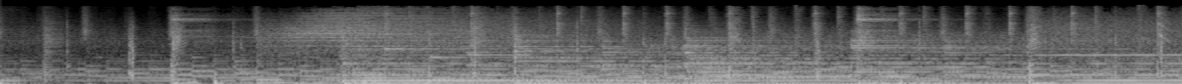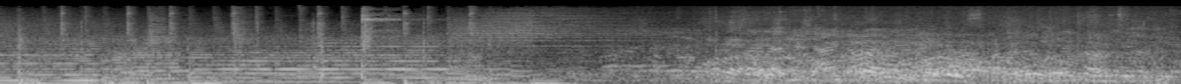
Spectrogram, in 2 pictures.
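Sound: audience chatter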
